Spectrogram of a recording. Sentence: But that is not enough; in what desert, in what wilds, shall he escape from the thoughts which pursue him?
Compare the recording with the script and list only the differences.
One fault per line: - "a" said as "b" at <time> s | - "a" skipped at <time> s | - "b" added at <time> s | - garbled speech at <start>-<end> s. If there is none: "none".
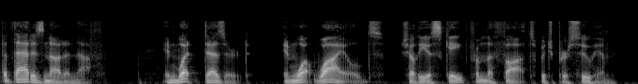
none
